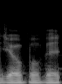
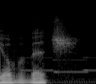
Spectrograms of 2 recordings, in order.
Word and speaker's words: Jovovich: it is I think people think people say Jehovah but it's technically Jovovich anyways I was thinking of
